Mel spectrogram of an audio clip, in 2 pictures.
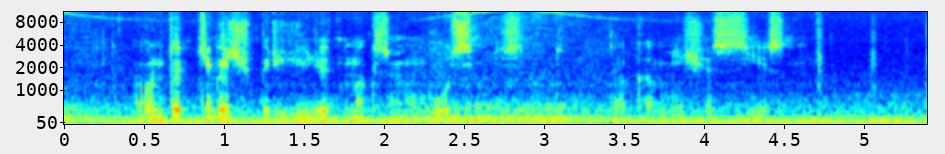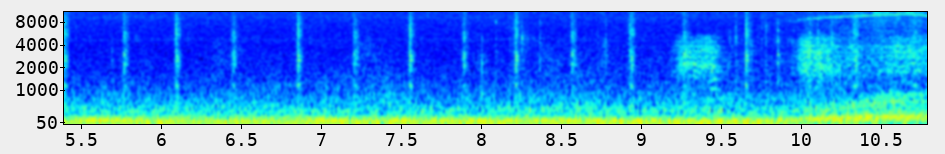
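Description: A truck engine drones steadily at a low pitch, then revs up.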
